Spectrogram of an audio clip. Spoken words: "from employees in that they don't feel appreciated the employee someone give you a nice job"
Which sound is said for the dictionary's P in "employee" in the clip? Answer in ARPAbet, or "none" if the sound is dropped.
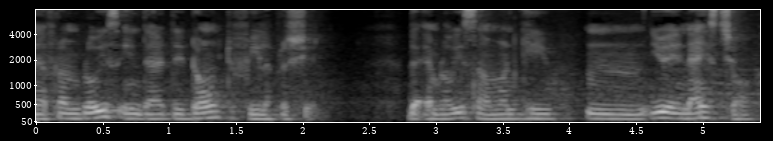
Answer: B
